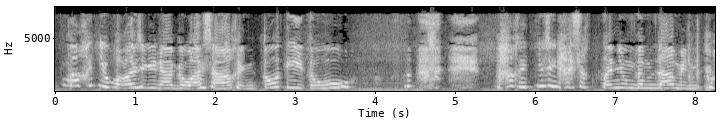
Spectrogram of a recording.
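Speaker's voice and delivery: sobbing accusation at her uncle; sobbing outburst at the uncle; crying outburst. Acted. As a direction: cry out the hurt.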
